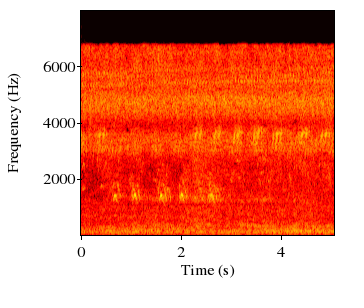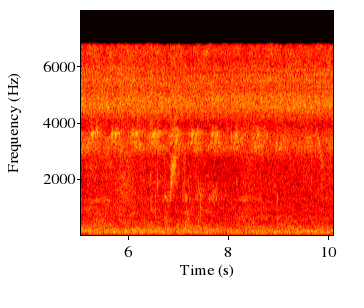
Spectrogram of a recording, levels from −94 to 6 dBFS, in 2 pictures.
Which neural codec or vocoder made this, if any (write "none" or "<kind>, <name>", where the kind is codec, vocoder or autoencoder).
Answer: none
